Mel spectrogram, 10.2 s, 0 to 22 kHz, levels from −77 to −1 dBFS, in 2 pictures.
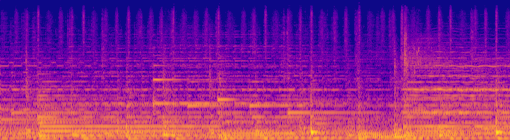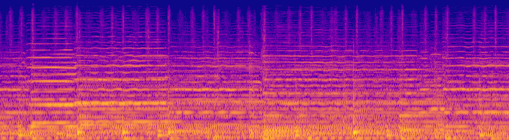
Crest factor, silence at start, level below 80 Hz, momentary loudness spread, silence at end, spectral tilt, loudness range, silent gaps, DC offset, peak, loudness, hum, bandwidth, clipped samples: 14 dB; 0 s; -26 dBFS; 5 LU; 0 s; -6 dB/octave; 4 LU; none; under 0.1%; -2 dBFS; -16 LUFS; none; 18.5 kHz; under 0.1%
